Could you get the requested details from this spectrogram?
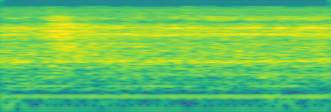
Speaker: So, his oxygen machine has to stay on and you can hear it all over the house. And we are in the living room where the oxy oxygen machine is at. So, you can really hear it here.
